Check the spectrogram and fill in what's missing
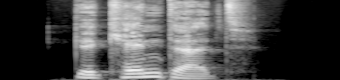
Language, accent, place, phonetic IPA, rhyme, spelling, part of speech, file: German, Germany, Berlin, [ɡəˈkɛntɐt], -ɛntɐt, gekentert, verb, De-gekentert.ogg
- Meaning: past participle of kentern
